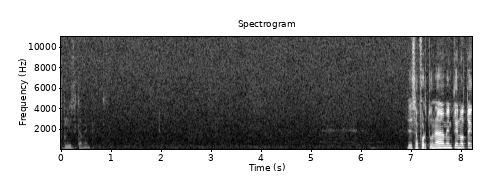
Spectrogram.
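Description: An older man speaks calmly through a microphone in a large room.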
